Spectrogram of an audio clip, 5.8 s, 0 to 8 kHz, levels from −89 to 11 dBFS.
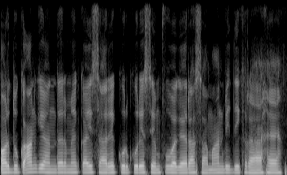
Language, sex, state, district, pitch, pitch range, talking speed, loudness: Hindi, male, Jharkhand, Deoghar, 145 Hz, 140-145 Hz, 155 wpm, -20 LUFS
